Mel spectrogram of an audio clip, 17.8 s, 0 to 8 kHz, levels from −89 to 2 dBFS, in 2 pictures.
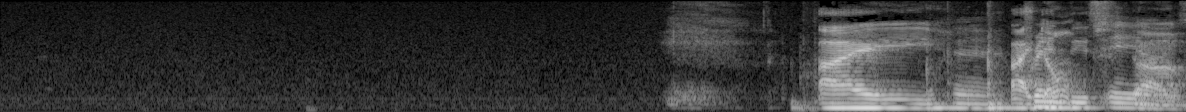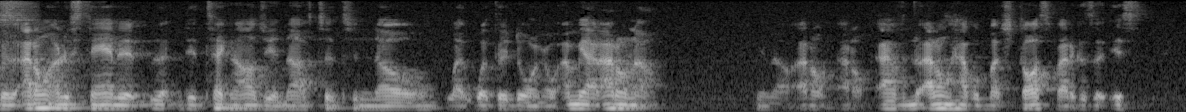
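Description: No technical faults occur in this speech at any point, so there is nothing to place in time order; the call microphone processing only trims the lowest bass and leaves nothing above 8 kHz, as expected.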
